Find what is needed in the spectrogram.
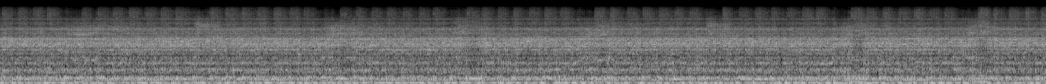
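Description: Live thrash/death metal band playing at full volume: distorted electric guitars and drums in a dense, continuous wall of sound.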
